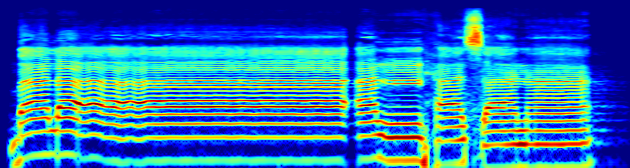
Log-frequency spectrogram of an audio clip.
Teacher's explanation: Disebut bacaan mad wajib muttasil. Cara bacanya la yang bertanda layar dipanjangkan 6 harokat.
